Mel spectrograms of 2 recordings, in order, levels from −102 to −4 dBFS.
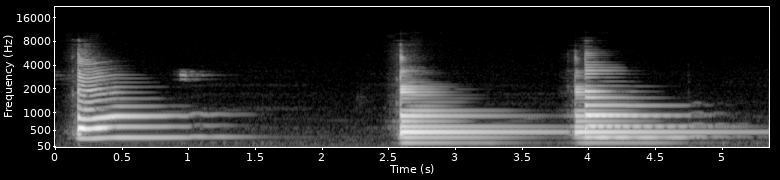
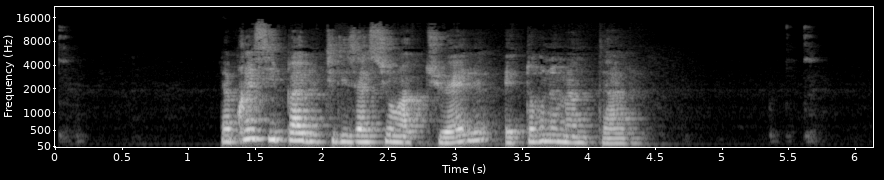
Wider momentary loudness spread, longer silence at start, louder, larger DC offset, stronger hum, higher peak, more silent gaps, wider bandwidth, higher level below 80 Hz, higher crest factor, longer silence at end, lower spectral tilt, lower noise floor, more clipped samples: first, 21 LU vs 10 LU; second, 0.15 s vs 1.25 s; first, -20 LUFS vs -26 LUFS; neither; neither; first, -4 dBFS vs -10 dBFS; neither; second, 7.4 kHz vs 14 kHz; about the same, -74 dBFS vs -70 dBFS; about the same, 18 dB vs 18 dB; second, 0.1 s vs 1.75 s; about the same, -5.5 dB/octave vs -6 dB/octave; second, -69 dBFS vs -84 dBFS; neither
